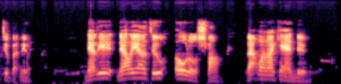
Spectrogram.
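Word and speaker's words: Oderschvank: Neliel to Odelschwank. Nel. E. L. To. O. Del. Schwank. Now that SHW is one syllable. Shv. Shv.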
